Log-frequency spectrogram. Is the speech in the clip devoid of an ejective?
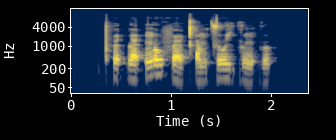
yes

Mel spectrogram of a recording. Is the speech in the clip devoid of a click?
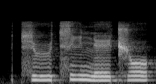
yes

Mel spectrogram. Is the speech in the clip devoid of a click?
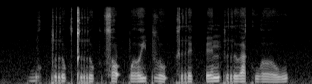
yes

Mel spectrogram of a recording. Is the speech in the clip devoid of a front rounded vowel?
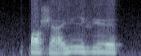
yes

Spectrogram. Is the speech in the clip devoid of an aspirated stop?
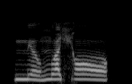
yes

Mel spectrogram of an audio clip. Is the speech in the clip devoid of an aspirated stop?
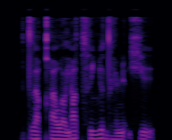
no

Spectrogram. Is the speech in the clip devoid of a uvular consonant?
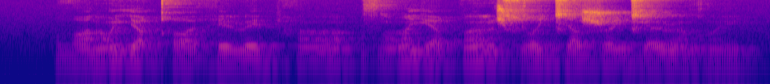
no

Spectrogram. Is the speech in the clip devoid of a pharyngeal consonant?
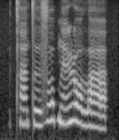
yes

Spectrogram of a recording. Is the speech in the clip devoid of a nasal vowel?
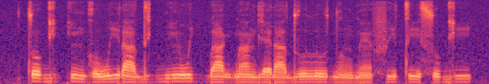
no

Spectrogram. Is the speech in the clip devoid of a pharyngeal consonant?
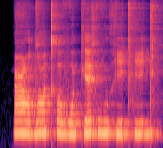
no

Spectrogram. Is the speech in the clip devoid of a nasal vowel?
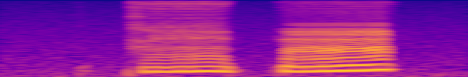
no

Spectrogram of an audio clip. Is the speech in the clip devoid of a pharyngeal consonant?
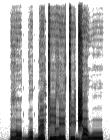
yes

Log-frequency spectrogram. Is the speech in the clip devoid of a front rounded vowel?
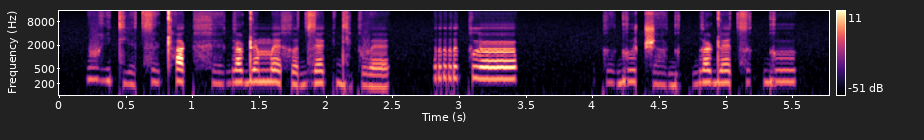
no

